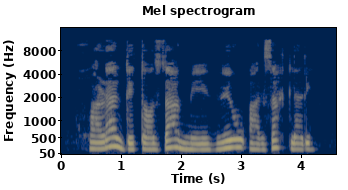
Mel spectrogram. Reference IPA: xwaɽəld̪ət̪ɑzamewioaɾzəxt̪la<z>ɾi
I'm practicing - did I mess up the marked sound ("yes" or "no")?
yes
